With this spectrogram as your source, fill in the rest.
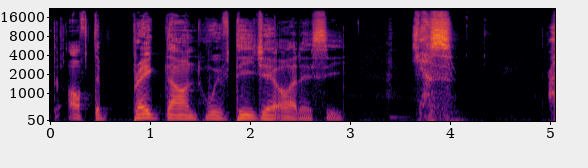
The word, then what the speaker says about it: Odyccy: I'll see you guys on another I'll see you guys on another episode of the breakdown with DJ Odyccy.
